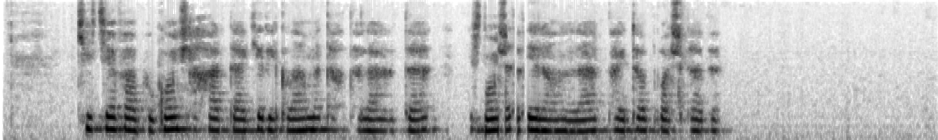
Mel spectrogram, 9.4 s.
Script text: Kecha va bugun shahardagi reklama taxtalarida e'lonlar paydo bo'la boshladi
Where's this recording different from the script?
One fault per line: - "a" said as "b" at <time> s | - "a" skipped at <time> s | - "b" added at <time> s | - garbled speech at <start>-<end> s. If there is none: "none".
- garbled speech at 4.7-5.3 s
- "bo'la" skipped at 6.5 s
